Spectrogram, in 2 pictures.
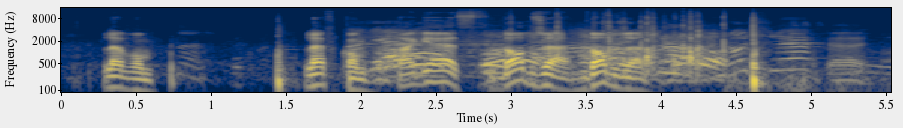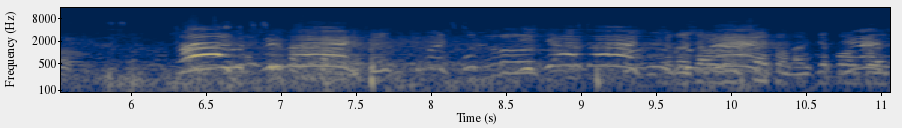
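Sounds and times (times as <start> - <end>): men calling out and talking: 0.3 - 11.0.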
